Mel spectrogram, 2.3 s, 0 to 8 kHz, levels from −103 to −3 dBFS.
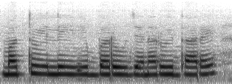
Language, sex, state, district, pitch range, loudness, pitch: Kannada, female, Karnataka, Bidar, 235-240 Hz, -15 LUFS, 235 Hz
